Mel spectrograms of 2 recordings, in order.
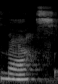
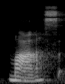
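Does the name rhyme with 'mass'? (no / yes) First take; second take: yes; no. First: The vowel sounds like the one in 'mass'. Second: The vowel does not sound like 'mass'. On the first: The speaker calls it right. "it's Maas as in Massachusetts" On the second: The speaker calls it wrong. "not Maas as I had pronounced it"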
